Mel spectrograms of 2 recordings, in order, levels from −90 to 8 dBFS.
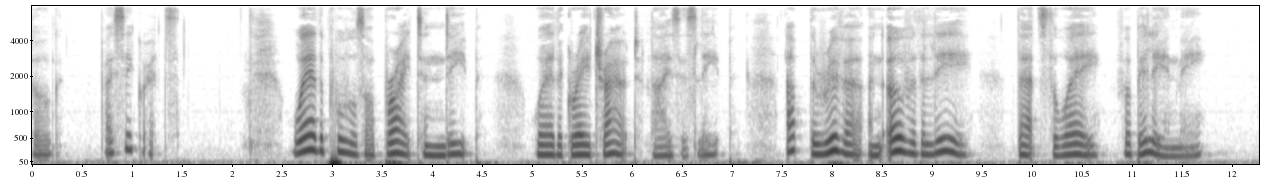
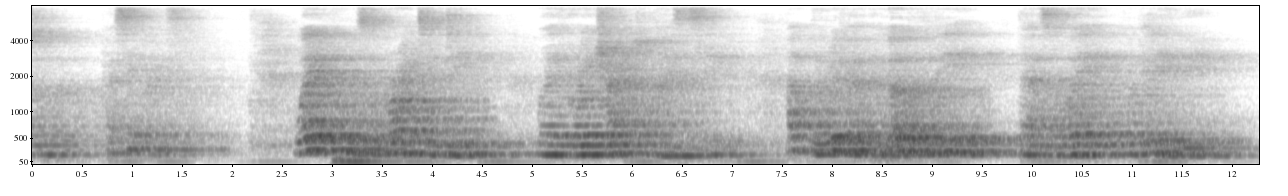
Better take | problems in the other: first | room echo; dies away in 2.2 s

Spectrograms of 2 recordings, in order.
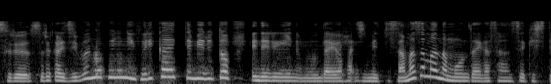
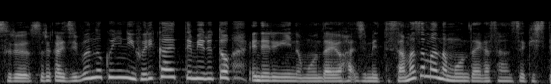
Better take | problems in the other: second | noise reduction (neural separator model SepFormer DNS4)

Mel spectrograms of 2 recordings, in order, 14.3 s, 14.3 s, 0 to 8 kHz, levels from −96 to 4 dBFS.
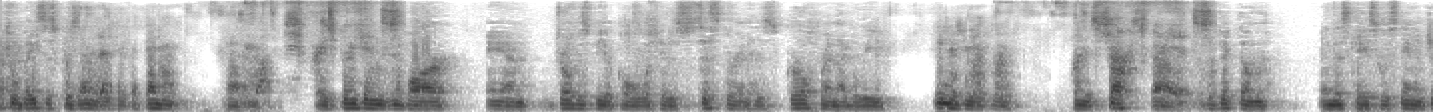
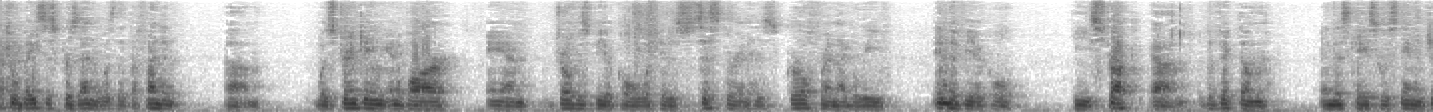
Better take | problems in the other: second | noise reduction (neural mask model Resemble Enhance denoiser)

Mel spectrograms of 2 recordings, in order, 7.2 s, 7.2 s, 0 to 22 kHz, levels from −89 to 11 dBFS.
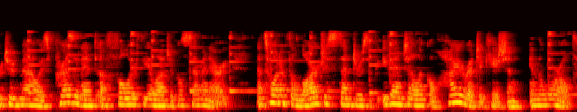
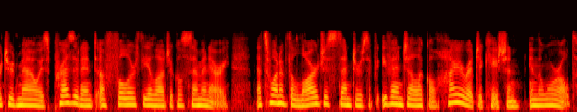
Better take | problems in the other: second | noise reduction (classical method WPE with log-MMSE)

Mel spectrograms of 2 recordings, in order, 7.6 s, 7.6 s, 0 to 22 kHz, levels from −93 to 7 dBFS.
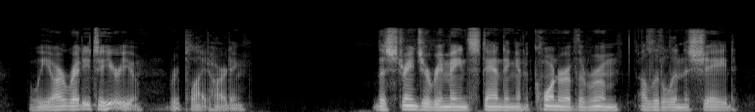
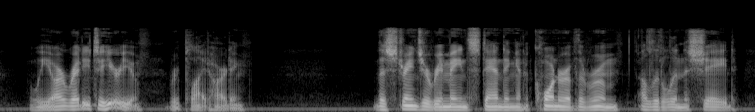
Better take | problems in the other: second | noise reduction (neural mask model Resemble Enhance denoiser)

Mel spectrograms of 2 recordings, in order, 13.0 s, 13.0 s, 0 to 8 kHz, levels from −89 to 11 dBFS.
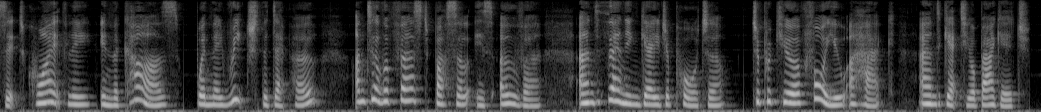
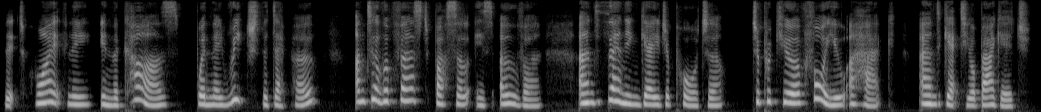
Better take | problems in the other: first | noise reduction (neural mask model DeepFilterNet 3)

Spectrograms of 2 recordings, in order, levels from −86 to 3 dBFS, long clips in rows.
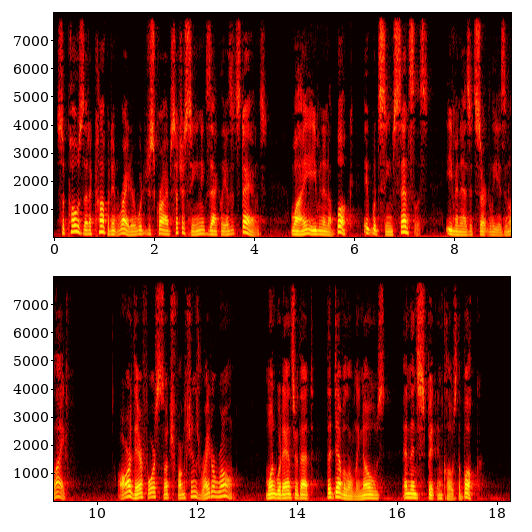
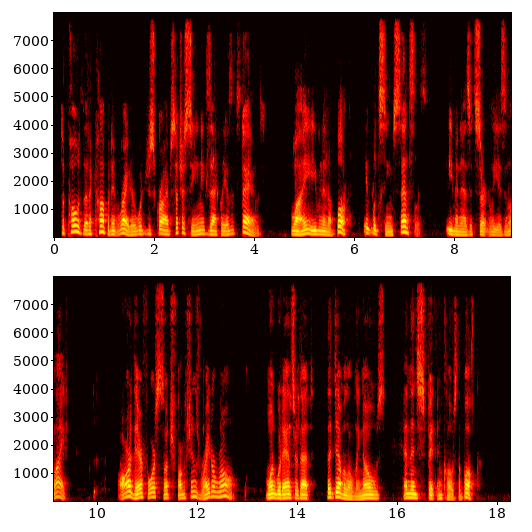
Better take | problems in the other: first | noise reduction (neural mask model DeepFilterNet 3)

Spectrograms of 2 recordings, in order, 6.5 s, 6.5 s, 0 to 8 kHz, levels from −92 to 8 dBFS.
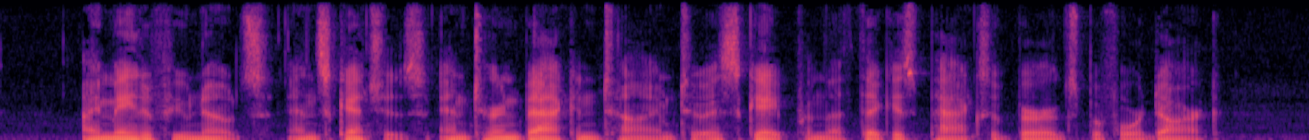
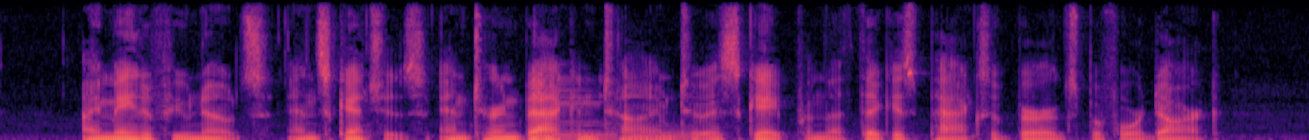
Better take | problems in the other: first | background sound (Electric guitar); 8 dB below the speech

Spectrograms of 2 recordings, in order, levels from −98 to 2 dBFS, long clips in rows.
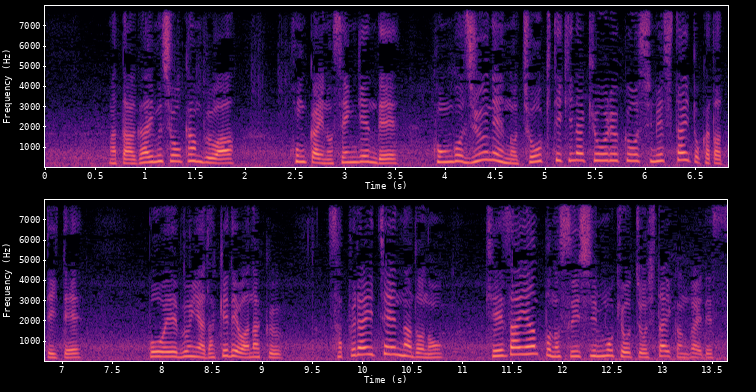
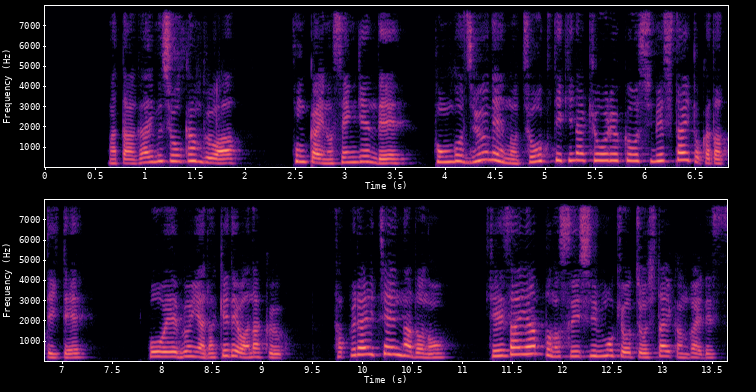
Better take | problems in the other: first | noise reduction (neural mask model DeepFilterNet 3)

